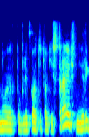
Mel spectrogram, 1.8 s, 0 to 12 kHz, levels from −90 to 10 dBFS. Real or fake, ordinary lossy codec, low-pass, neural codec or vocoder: real; MP3, 64 kbps; 7.2 kHz; none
